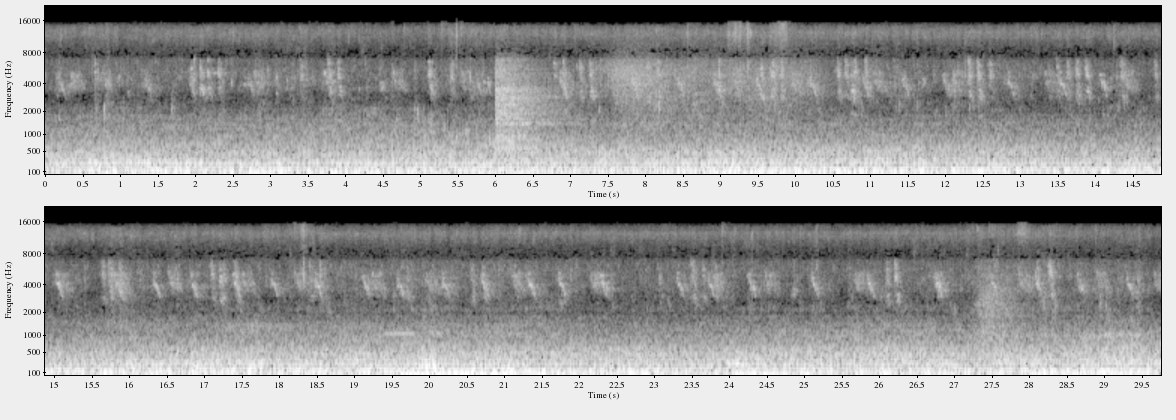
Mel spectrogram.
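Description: Outdoor background of birds chirping in many short high notes over a steady low rumble.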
